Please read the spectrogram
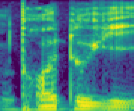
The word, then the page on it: bredouillis: France (Île-de-France); /bʁə.du.ji/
